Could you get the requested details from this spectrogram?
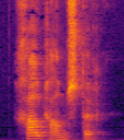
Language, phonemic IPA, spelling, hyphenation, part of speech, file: Dutch, /ˈɣɑu̯tˌɦɑm.stər/, goudhamster, goud‧ham‧ster, noun, Nl-goudhamster.ogg
- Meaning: golden hamster (Mesocricetus auratus)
